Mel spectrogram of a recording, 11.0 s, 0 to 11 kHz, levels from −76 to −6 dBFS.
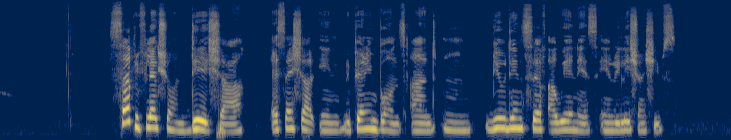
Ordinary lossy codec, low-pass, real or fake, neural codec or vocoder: none; none; real; none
